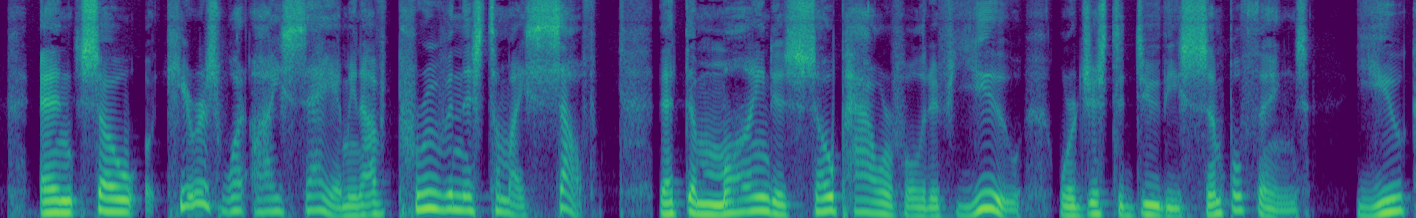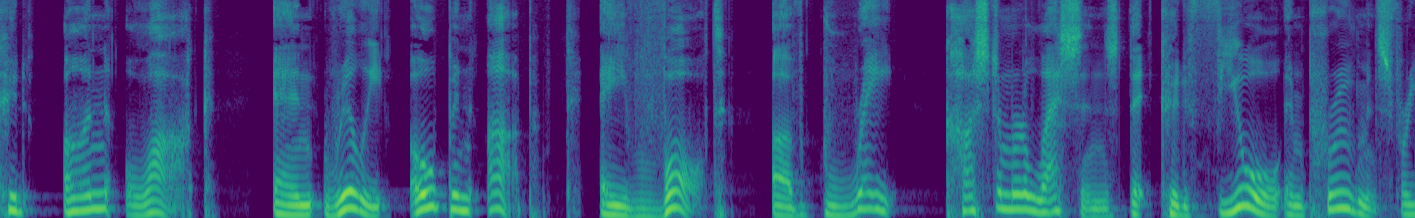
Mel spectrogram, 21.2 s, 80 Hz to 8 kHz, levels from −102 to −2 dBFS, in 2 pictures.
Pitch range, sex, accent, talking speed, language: 125-175 Hz, male, American, 135 wpm, English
